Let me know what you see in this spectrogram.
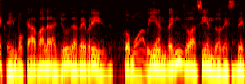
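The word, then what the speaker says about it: Bríd: magia de los nombres, deberá pronunciar Brid, o Bride, como Brid para que no rime con Ide, pues ha sido algo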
